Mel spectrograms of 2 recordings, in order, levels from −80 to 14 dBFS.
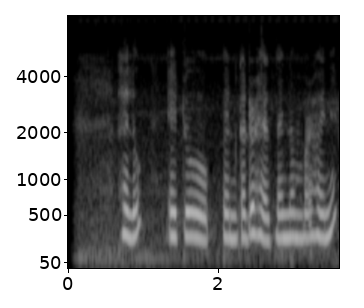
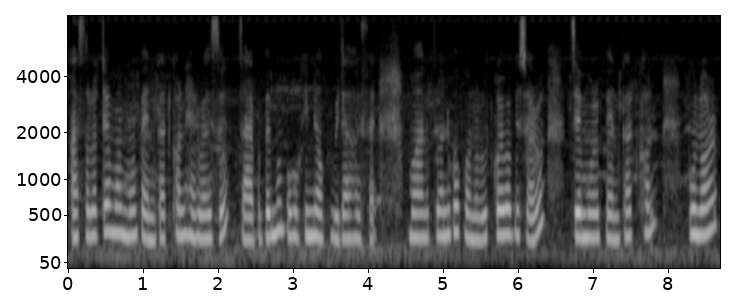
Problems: background sounds at intervals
